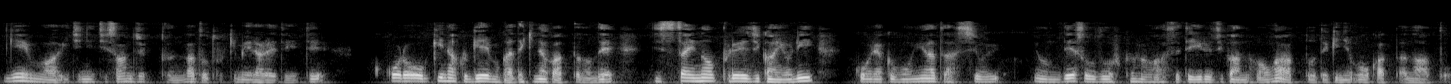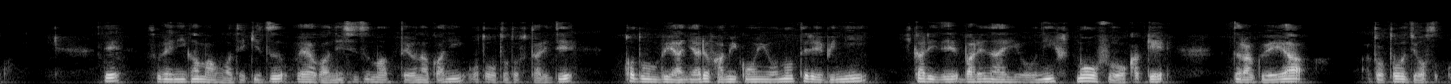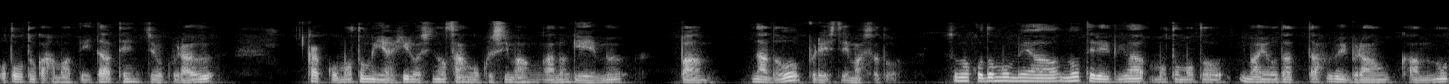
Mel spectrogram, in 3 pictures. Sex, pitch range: male, 105-130 Hz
